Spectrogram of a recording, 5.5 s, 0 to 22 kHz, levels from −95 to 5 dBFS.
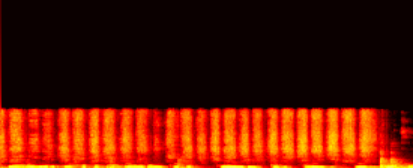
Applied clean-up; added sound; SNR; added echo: classical method WPE with log-MMSE.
